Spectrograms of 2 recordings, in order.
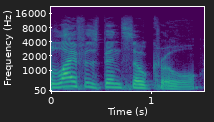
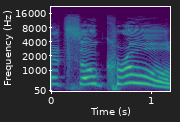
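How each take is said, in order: First: Softer, sighing take on cruel; quiet, mock-weary lament; mock sorrow. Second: High, slow, hammed-up wail on cruel; mock-tragic cry, stretched out; mock lament. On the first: Repeating the joke to the audience, a softer mock-sorrowful sigh. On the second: Joking about rationed toilet paper, a high hammed-up wail.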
